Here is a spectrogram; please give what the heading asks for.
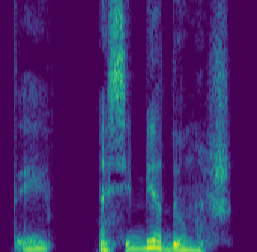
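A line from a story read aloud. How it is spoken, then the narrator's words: Tearful. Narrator (Russian): Уже сквозь слезы сказал Витька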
